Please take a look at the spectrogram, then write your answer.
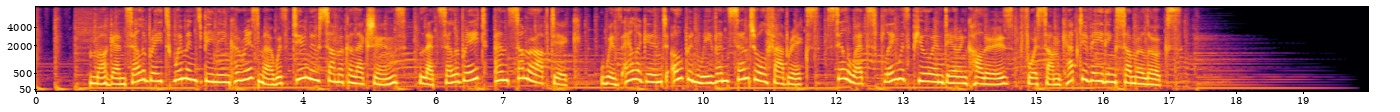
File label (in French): promo; MORGAN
